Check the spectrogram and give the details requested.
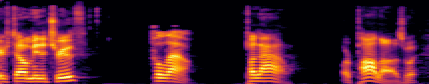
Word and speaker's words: Palau: Couldn't spell that. What else did I look up? What other crazy shit? Pala. I hear it. Let's listen, guys. Let's listen together. Palau.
